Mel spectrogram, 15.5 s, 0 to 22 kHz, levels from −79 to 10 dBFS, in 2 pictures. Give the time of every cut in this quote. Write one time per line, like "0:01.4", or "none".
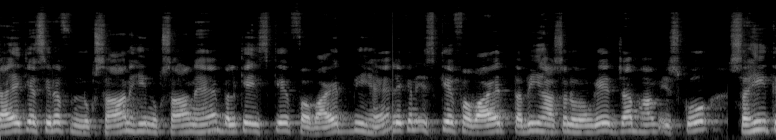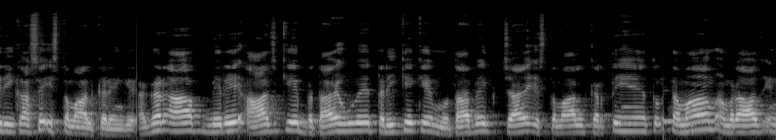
0:03.9
0:09.1
0:14.4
